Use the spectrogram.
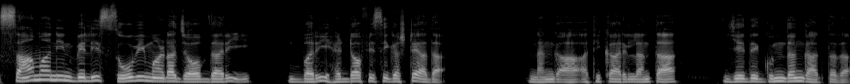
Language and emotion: Kannada, sad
